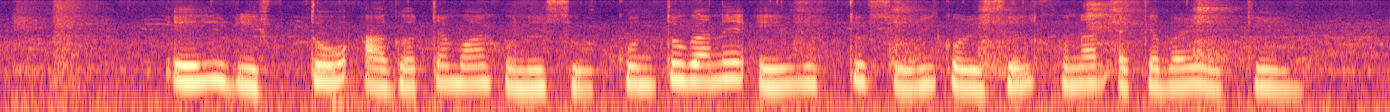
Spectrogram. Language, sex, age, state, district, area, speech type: Assamese, female, 18-30, Assam, Nagaon, rural, read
